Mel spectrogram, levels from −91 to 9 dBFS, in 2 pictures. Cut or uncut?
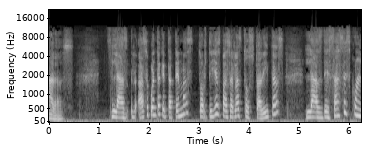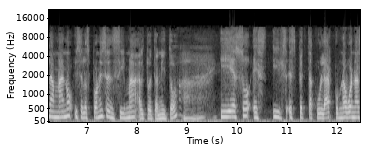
uncut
